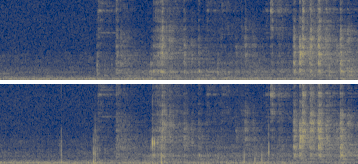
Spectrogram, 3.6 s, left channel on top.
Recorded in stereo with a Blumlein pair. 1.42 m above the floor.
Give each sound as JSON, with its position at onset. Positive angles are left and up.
{"t": 1.0, "sound": "keys jangling", "azimuth_deg": 10, "distance_m": 6.0}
